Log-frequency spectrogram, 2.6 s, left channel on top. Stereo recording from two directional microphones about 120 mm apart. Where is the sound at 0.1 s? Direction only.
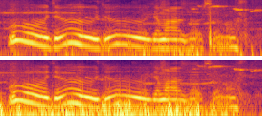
10° left (ahead or behind).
